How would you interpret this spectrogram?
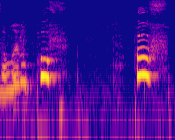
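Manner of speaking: puffed poof, popping up loud; a squeaky little fire poof. Acted. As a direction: pop out a tiny dragon puff. Dragon's weak fire puff.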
